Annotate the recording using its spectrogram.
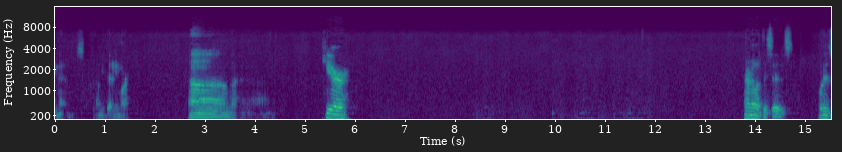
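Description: A man talks calmly into a microphone, heard as if on an online call, with long pauses.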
